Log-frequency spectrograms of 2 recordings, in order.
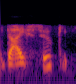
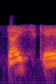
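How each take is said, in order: First: The name is said with American pronunciation. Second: The name is said with Japanese pronunciation. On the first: The name is adapted for an American audience. The speaker calls it wrong. "they Americanize them" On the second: The name is said the way its owner says it. The speaker calls it right. "instead of calling Daisuke Matsuzaka Daisuke"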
